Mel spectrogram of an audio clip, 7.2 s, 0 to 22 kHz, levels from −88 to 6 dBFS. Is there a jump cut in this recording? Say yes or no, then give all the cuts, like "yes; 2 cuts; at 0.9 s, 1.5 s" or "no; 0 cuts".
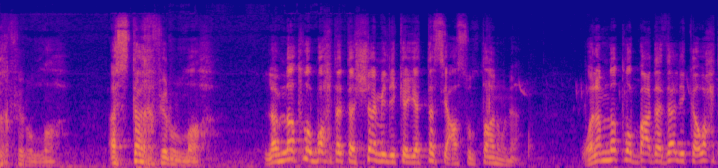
no; 0 cuts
